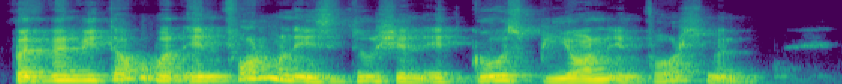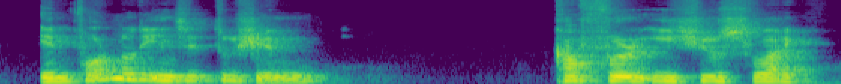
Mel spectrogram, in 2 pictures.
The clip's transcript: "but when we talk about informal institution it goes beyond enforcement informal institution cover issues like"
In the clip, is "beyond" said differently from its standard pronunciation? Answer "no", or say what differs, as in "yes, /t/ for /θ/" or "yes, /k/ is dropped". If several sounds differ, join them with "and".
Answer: no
